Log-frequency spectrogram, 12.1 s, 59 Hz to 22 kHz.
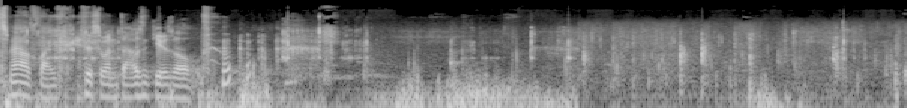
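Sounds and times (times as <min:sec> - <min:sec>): wind buffeting microphone: 0:00.0 - 0:08.3, 0:09.7 - 0:12.0
footsteps on stone walkway: 0:03.5 - 0:12.0.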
